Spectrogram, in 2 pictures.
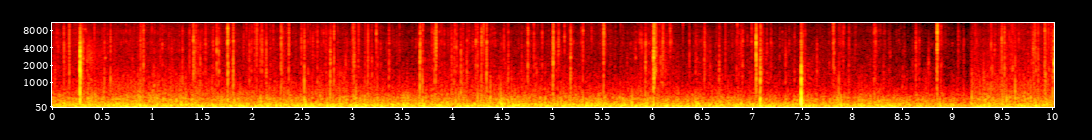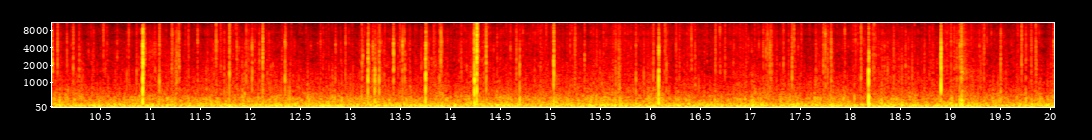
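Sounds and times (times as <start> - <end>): campfire crackling: 0.0 - 20.0
low rumble of flame: 0.0 - 20.0
wood popping and snapping: 0.1 - 0.6, 8.8 - 12.3, 13.1 - 20.0.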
